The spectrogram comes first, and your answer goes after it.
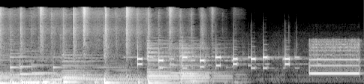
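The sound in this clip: Telephone keypad dialing tones sound as a run of short, clear beeps in quick succession at varying pitches, followed by a loud, sustained tone at the end.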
